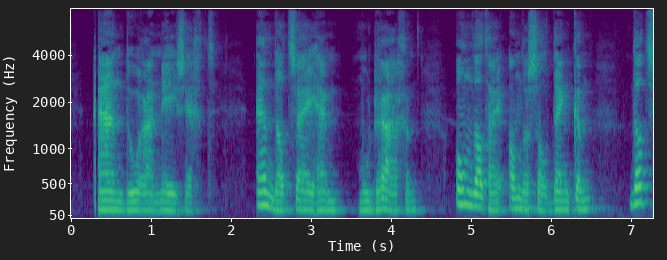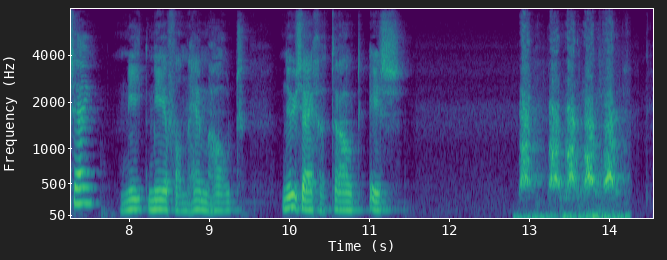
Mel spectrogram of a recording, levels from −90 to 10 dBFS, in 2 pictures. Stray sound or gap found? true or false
true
